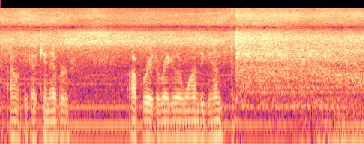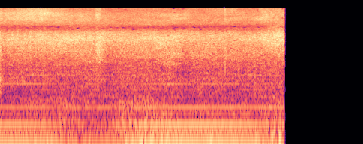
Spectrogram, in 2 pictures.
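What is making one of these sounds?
A carpet cleaning machine hums and whooshes steadily as its wand sucks across carpet.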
